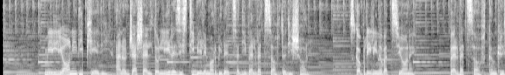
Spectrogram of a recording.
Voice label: Commercials Montage Italian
